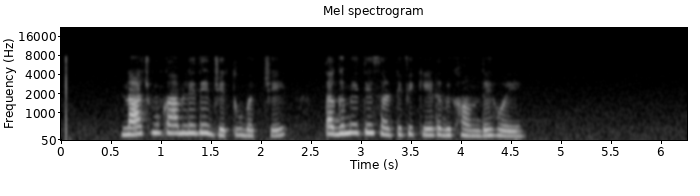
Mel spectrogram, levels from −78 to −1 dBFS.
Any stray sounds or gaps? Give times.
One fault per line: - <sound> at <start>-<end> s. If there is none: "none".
none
